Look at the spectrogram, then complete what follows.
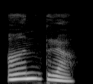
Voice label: "ಆಂಧ್ರ", Kannada

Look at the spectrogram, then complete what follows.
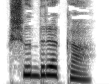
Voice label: "ಕ್ಷುದ್ರಕ", Kannada; kṣudraka; noun

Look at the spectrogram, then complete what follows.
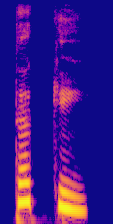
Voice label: "ಢಕ್ಕೆ", Kannada

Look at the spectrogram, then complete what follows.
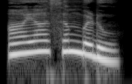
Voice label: "ಆಯಾಸಂಬಡು", Kannada

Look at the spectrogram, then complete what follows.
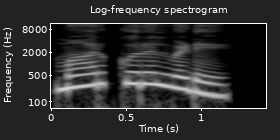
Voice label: "ಮಾರ್ಕೊರಲ್ವಡೆ", Kannada

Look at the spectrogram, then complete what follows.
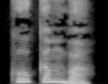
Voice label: "ಕಕ್ಕಂಬು", Kannada

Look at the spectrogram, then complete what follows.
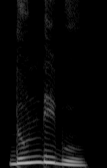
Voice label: "ದುಂಡಿಗು", kannada

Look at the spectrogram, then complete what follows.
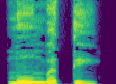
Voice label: "ಮುಂಬೆದೆ", Kannada

